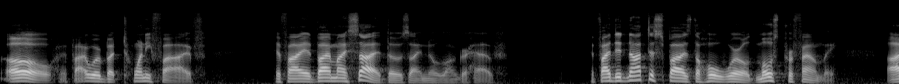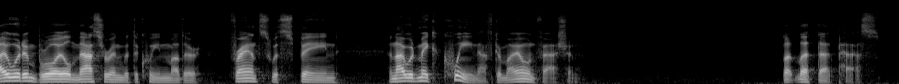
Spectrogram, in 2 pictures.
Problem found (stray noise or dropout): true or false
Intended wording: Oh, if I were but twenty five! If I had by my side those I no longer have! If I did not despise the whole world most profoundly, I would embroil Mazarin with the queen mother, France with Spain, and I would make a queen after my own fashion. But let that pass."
false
